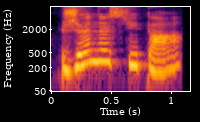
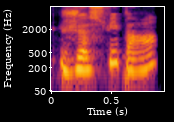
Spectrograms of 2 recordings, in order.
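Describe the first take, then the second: First: All four syllables are said in full. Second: The ne is dropped, leaving three syllables. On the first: "the original four" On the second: "turns into je suis pas"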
